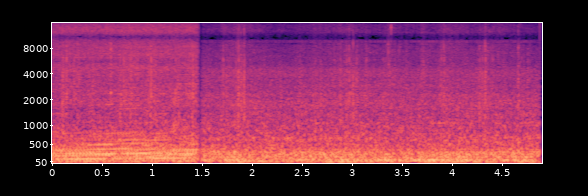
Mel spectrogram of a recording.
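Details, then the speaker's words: Car on test drive after replacing a badly stuck, worn lower ball joint with a junkyard steering knuckle: smooth steady road rumble, no grinding; previous grinding thought to be a wheel bearing now gone. "i think we fixed it folks i think that was it i've thought all along that this was a wheel bearing issue"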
